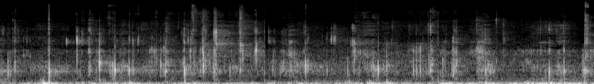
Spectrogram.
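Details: Crisp, separate crunches of a French Bulldog chewing cucumber, bites spaced irregularly about two or three per second, quieter room background between them.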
